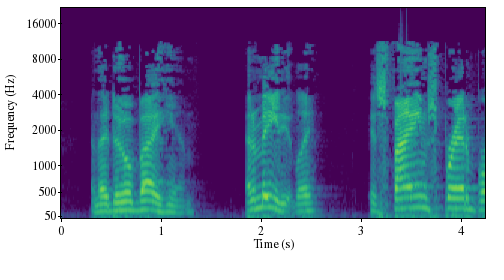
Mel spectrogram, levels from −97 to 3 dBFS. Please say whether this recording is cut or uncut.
uncut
